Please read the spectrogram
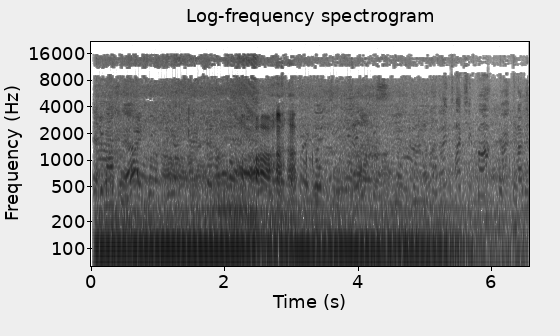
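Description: A motor vehicle engine running steadily with a low, even hum, fading away near the end, under crowd chatter.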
